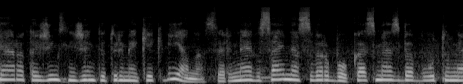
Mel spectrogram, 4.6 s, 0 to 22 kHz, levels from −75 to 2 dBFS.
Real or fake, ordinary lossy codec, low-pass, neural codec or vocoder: fake; Opus, 16 kbps; 14.4 kHz; vocoder, 48 kHz, 128 mel bands, Vocos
